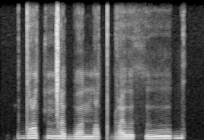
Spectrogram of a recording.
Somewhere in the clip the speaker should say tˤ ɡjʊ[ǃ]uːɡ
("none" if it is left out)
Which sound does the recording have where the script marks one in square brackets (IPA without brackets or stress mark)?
θ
